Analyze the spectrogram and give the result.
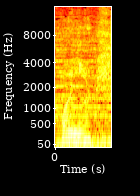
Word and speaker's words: Boimler: How do you pronounce his name? – Boimler.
